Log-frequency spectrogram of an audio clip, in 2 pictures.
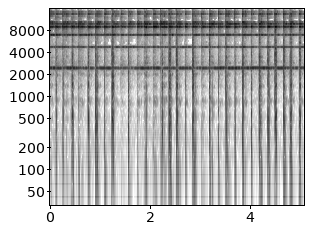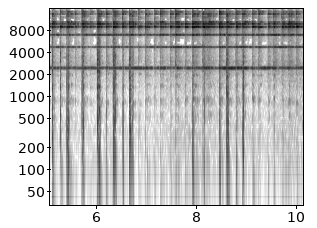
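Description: Small brass puja hand bell (ghanta) rung rapidly and without a break, its clapper striking about six times a second over a steady high ring.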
